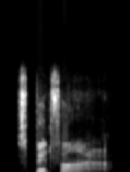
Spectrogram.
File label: "spitfire", British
